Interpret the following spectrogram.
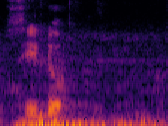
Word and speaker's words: pseudo: ये होवर एक सीडो class है, इसके स्पेलिंग है PSEUDO, सीडो, ठीक है।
